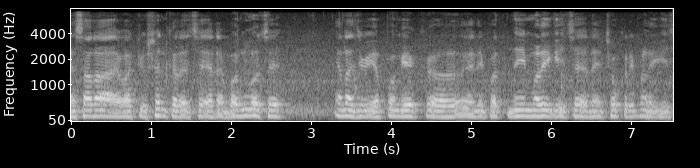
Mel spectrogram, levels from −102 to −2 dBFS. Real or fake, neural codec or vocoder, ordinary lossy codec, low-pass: real; none; AAC, 48 kbps; 7.2 kHz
